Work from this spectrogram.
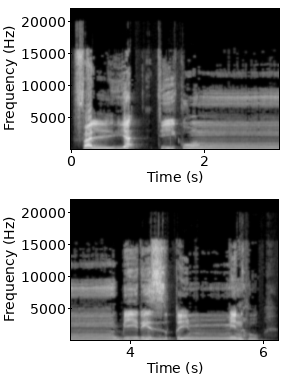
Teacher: Это ихфа шафауия. То есть букву мим в данном случае произносим скрыто, удерживая через нос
